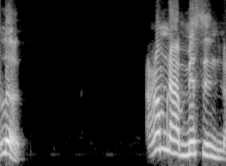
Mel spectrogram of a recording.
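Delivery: ordinary talk, nothing marked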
